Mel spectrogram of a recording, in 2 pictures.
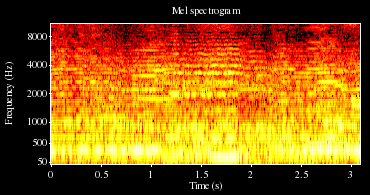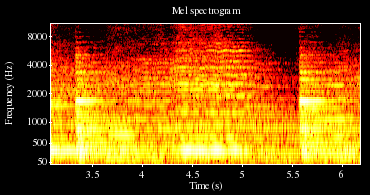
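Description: Piano trio playing live: violin and cello holding bowed notes over piano. Strong accented chords strike about three and a half seconds in and again near the end.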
